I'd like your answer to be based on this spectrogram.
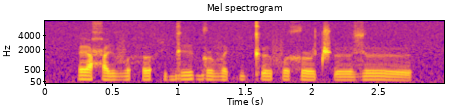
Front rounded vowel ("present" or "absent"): present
